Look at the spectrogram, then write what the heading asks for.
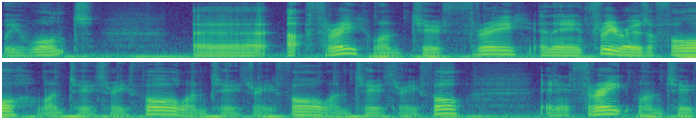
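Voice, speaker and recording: A man's voice: medium pitch, creaky. A man with a bunged-up, congested voice giving a casual step-by-step building tutorial, counting aloud methodically. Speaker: tutorial host.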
